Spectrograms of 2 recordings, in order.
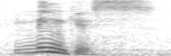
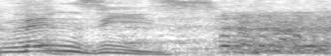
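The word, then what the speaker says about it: Menzies: His name is Mingus. Mingus. Yes. Goss. Yeah. M. Yeah, but it's pronounced it's it's spelled M E N Z I E S.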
